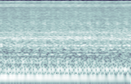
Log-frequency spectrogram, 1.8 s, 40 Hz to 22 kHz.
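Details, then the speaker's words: 2019 Ford Mustang GT V8, warm after about 50 miles of driving, idling: a faint, fast ticking over the low rumble, coming from the top of the engine; owner doubts it is normal direct-injection tick, cause not found. "I know what di sounds like I've made tons of videos defending why I don't have engine tech and now it sounds like I might"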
